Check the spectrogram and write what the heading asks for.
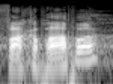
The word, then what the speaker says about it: Whakapapa: Remember, WH is an F. Oh, okay. I was saying it looks like Whataburger. So Whakapapa? That is correct.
